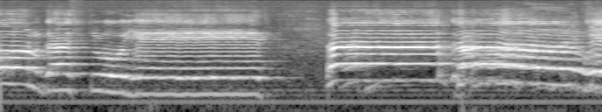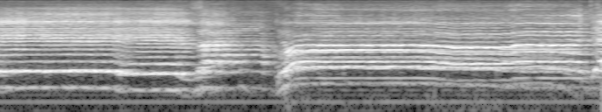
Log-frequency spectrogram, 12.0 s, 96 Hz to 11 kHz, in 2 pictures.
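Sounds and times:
group singing unaccompanied: 0:03.3 - 0:12.0.

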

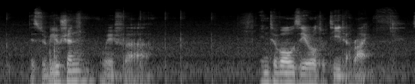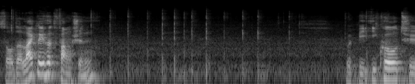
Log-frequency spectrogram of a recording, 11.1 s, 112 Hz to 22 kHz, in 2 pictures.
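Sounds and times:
stylus tapping on glass screen: 0:06.9 - 0:10.6.

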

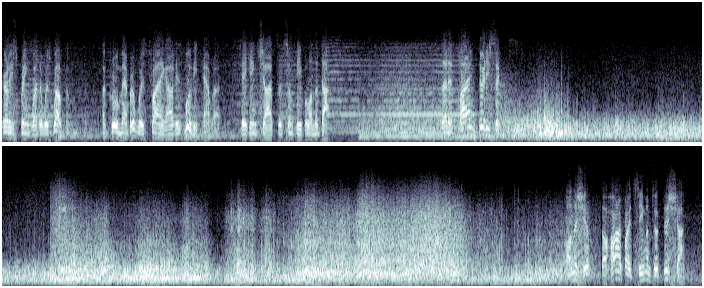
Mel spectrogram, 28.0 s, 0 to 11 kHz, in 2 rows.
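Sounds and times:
deep earthquake rumbling roar: 0:07.1 - 0:26.0.

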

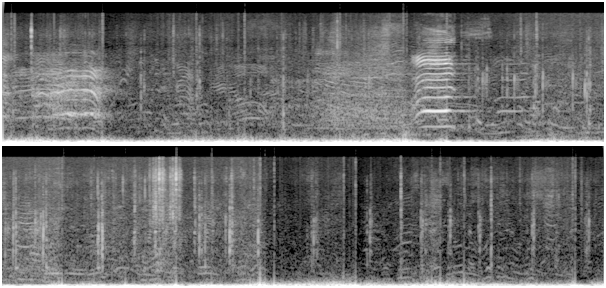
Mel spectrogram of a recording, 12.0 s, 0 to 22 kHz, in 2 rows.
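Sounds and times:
faint crowd chatter: 0:00.0 - 0:12.0
heavy low rumble: 0:00.0 - 0:12.0.

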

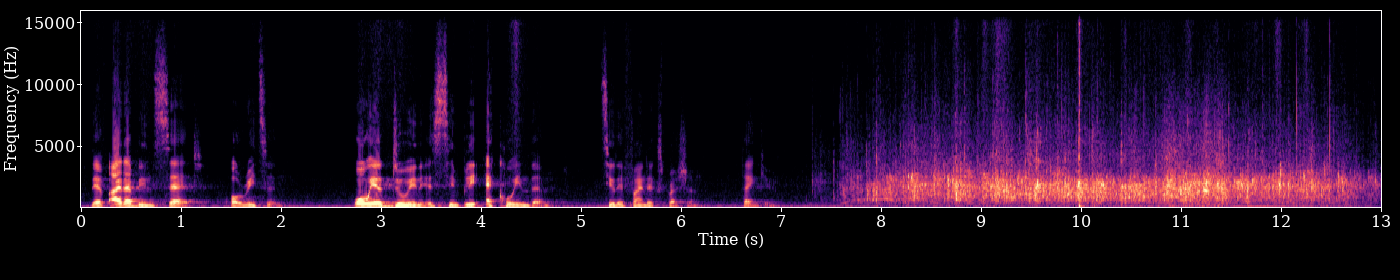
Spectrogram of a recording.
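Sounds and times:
audience applauding: 0:07.3 - 0:13.0.

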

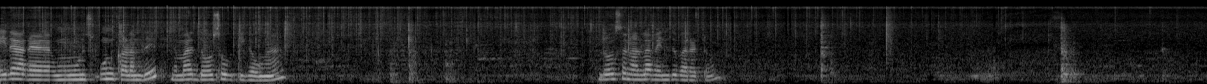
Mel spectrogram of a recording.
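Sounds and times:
batter sizzling on hot griddle: 0:00.0 - 0:12.0.

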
